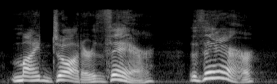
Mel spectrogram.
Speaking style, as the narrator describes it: cried the American, springing from his seat

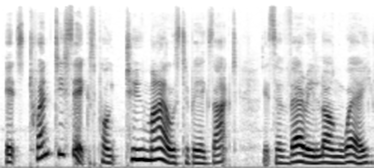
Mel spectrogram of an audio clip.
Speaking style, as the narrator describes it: replied David

